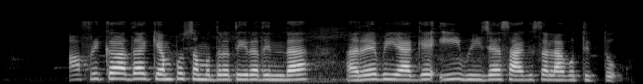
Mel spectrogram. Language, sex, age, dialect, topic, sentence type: Kannada, female, 31-35, Central, agriculture, statement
